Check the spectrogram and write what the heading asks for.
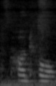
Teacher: makes an aspirated T sound like the T in tennis. As a final consonant, ทอธง makes a T stop.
